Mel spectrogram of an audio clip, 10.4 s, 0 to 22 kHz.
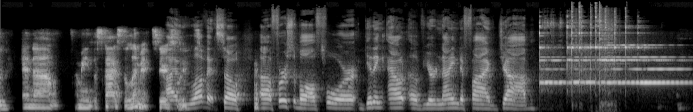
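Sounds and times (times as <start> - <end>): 
speech: 0.0 - 8.3
bell ringing inside an office building: 8.1 - 10.3.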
